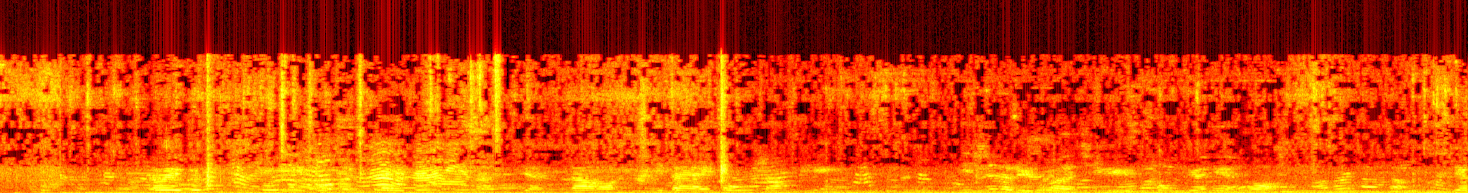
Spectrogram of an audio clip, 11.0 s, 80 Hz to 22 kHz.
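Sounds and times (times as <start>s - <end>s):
low cabin rumble: 0.0s - 11.0s
passengers talking: 0.0s - 11.0s.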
